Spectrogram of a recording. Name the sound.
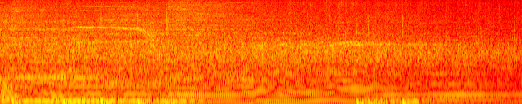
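audience applause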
